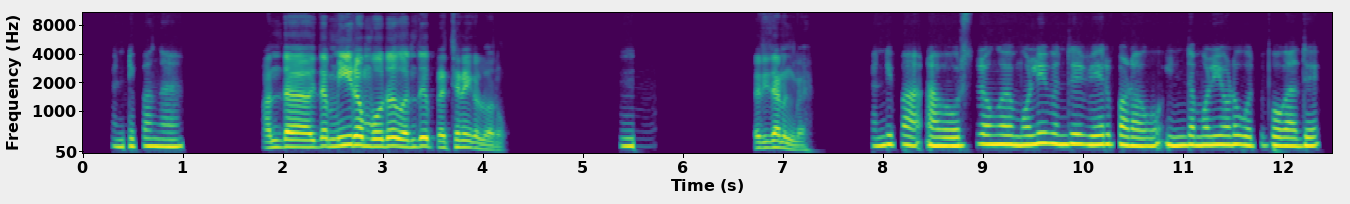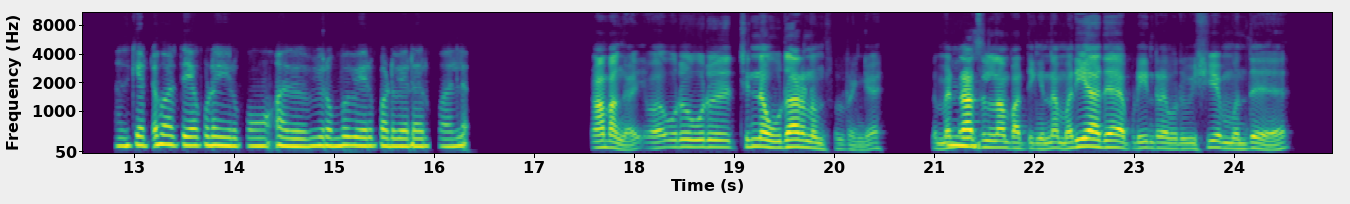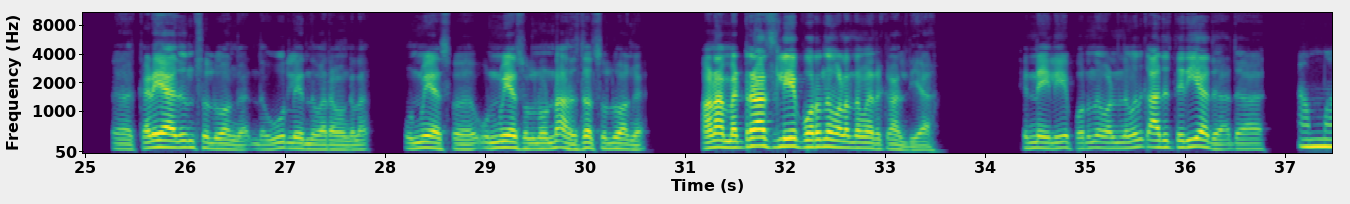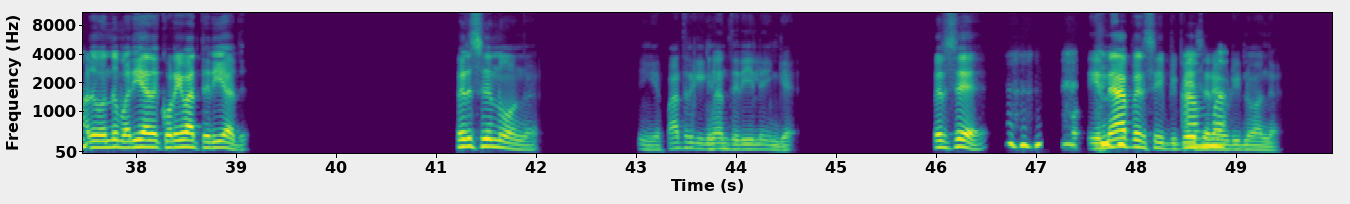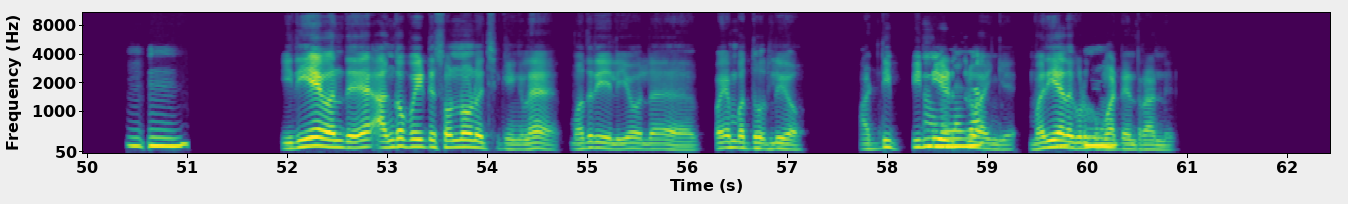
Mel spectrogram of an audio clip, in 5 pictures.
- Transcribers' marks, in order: other noise; put-on voice: "பெருசு, என்னா பெருசு இப்படி பேசுறா"; laugh
- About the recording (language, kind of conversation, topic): Tamil, podcast, மொழி உங்கள் தனிச்சமுதாயத்தை எப்படிக் கட்டமைக்கிறது?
